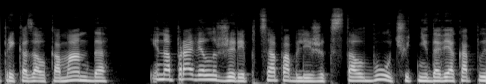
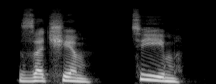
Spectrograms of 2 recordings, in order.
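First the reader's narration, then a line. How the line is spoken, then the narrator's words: Groan. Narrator (Russian): простонал Эдер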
